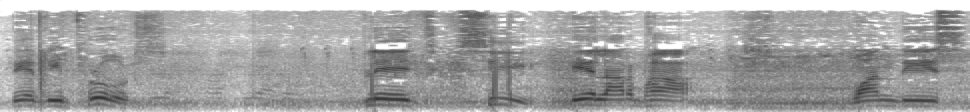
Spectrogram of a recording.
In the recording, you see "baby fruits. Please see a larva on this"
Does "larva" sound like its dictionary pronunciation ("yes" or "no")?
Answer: no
